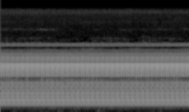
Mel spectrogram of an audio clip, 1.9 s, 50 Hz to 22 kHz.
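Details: 1952 Westinghouse clock radio running after repair, drawing 25.2 watts: steady, even mains hum with clean unwavering tone, no crackle or dropouts; a slight speaker rattle suspected from the case not being screwed together.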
